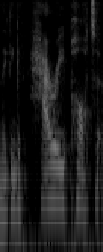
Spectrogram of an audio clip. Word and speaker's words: Harry Potter: harry potter right so he actually pronounces both of the t's in harry potter harry potter he doesn't say harry potter he's harry potter and again he gets this very british o sound in the middle potter and then it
